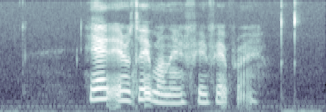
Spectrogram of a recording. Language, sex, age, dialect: Faroese, female, 15-35, Suðurstreymoy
